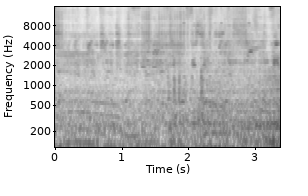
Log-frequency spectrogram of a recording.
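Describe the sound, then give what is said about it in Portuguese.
A truck rumbles past on the road on a hot, sunny morning, a loud, deep engine drone that stays steady for a few seconds, with some indistinct talk underneath. “caminhão passando aqui.”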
